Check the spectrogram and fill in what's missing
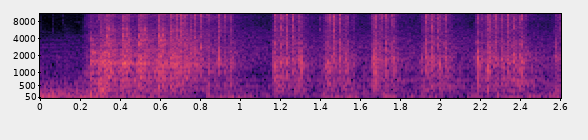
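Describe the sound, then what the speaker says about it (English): Rapid bursts of ratchet clicking from a 15mm socket loosening an exhaust pipe nut under a 2016 Nissan Altima, several quick strokes with short pauses between, close and fairly loud. "We're going to take a 15mm socket and we're going to loosen that nut up."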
